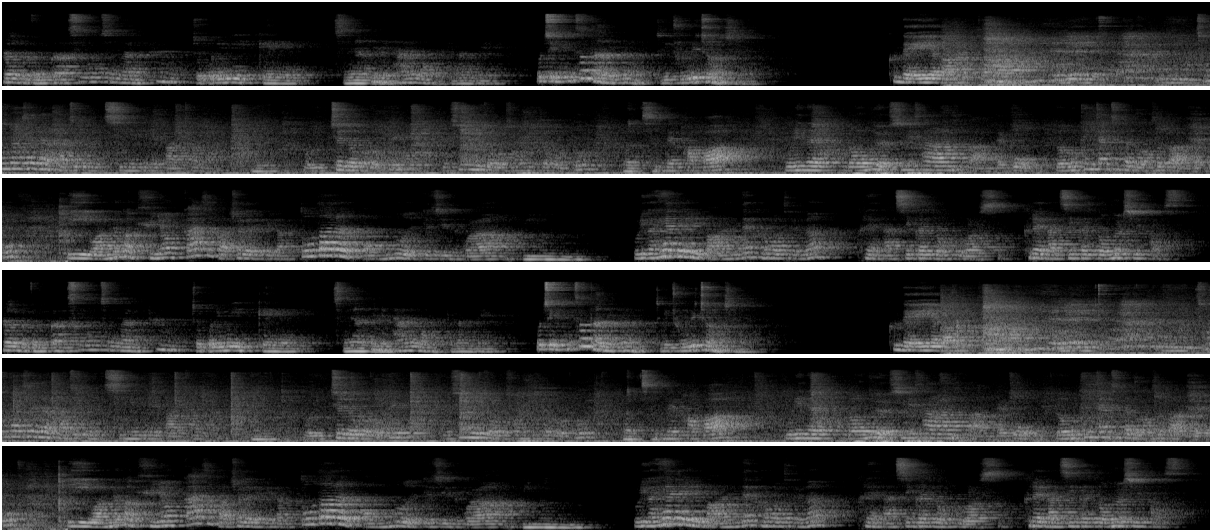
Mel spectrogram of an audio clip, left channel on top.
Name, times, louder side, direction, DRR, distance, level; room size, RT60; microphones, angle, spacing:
voice 1, 0.0-1.4 1.9-3.0 3.3-4.9 5.3-7.5 14.6-14.9 18.3-18.6 29.4-30.0, right 1 dB, 70° right, -4 dB, 0.6 m, -31 dB
voice 2, 3.7-4.0 7.1-7.4 8.9-11.0 11.5-14.3 15.1-17.9 18.6-19.3 19.9-24.3 24.8-29.3 30.5-32.3 32.7-35.9, equal, 10° left, -7 dB, 0.5 m, -32 dB
sound 1, 9.4-20.5, equal, 80° left, 0.6 m, -41 dB
sound 2, 9.4-24.8, right 1 dB, 40° right, 0.3 m, -36 dB
2.8 x 2.2 x 2.6 m, 1.2 s
head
